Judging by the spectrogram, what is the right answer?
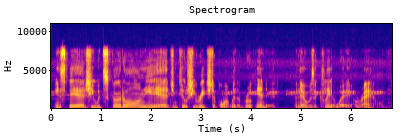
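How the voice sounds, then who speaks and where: A man reading scripted gothic horror fiction as a narrator, in a measured, literary storytelling manner. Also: extremely low pitch, lively intonation, gravelly, highs cut off.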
